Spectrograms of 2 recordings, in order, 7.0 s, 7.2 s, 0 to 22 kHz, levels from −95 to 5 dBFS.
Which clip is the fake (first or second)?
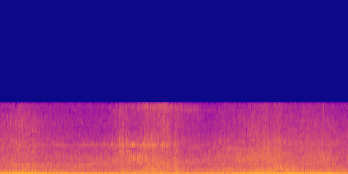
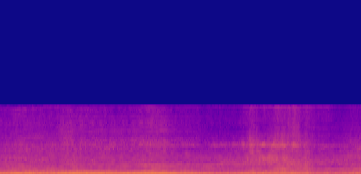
second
